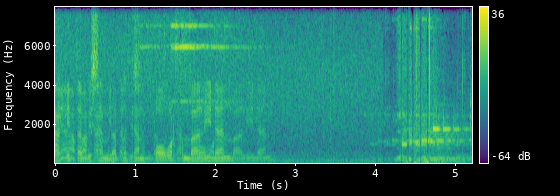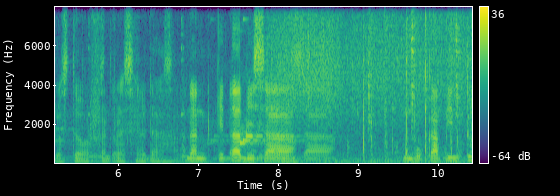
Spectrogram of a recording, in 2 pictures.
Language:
Indonesian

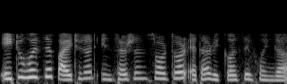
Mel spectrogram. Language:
Assamese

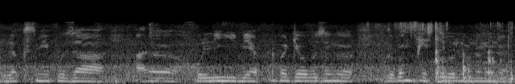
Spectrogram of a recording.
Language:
Bodo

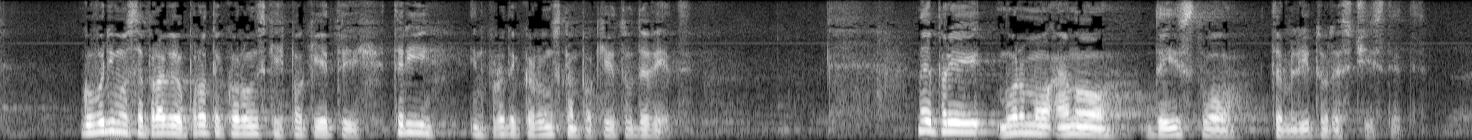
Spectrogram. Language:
Slovenian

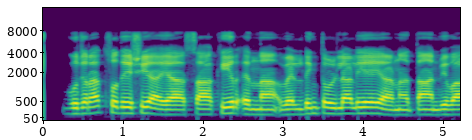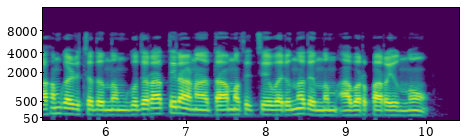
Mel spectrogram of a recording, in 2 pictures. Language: Malayalam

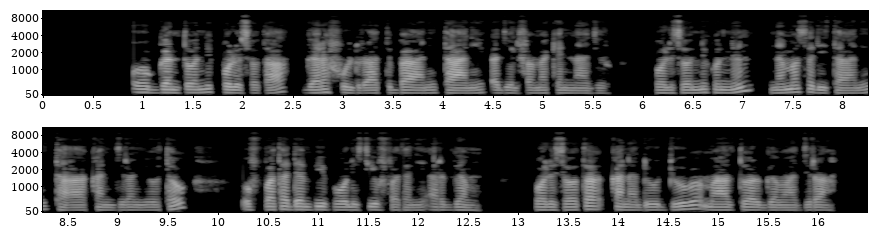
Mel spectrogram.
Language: Oromo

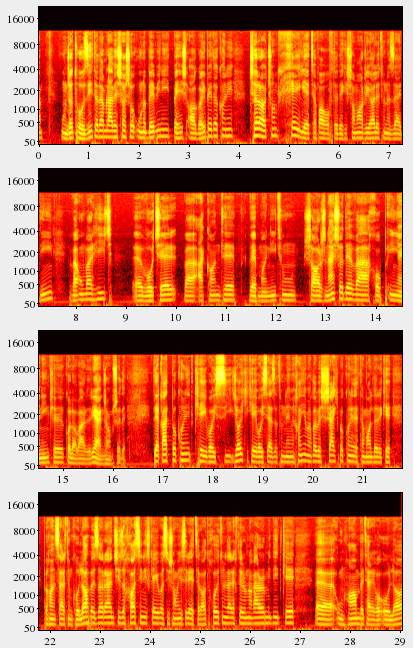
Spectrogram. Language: Persian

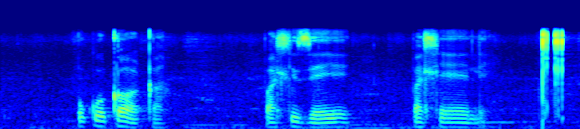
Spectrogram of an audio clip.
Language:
Zulu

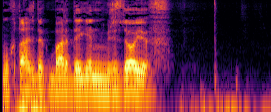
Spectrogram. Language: Kyrgyz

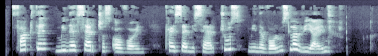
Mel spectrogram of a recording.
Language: Esperanto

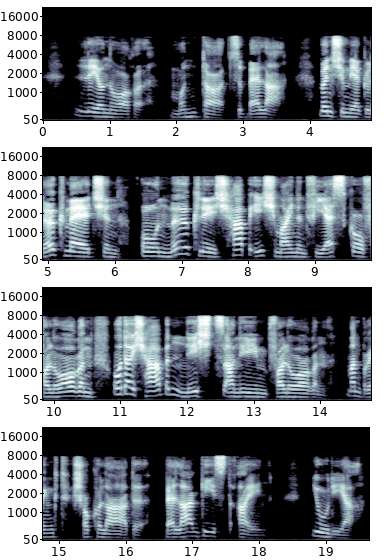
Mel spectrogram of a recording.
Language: German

